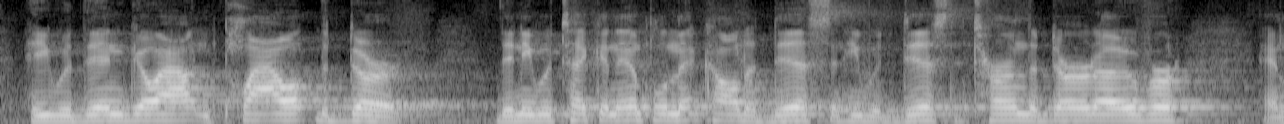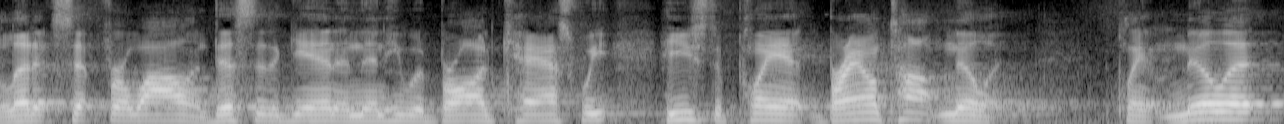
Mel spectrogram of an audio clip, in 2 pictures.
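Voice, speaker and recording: A man with a Southern US accent speaks in a fairly high voice at a fairly quick pace, his intonation monotone and flat. Noticeable background noise and audible room echo surround him. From US South, South Carolina. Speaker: real estate investor and coach. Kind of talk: conference talk. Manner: casual, hesitant with repeated words.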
